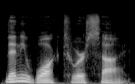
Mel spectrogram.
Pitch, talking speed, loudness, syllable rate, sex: 100 Hz, 265 wpm, -18 LUFS, 5.7 syllables/s, male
